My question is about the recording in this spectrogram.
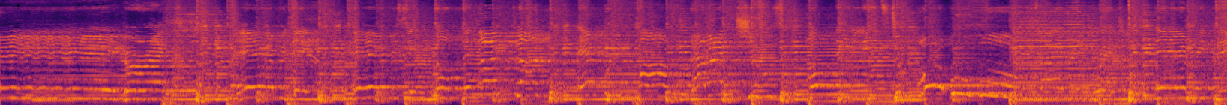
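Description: A woman singing into a microphone with a live band. She holds one long note, then about a second and a half in the band comes in with a quick, steady beat under her singing, and near the end she holds another long note.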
